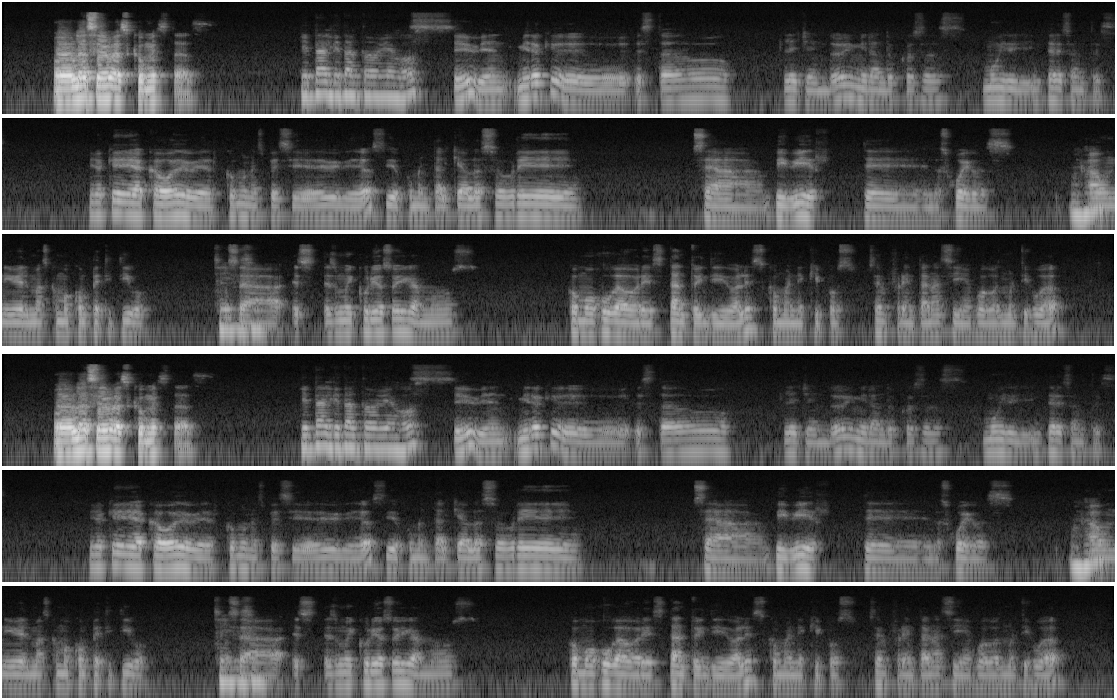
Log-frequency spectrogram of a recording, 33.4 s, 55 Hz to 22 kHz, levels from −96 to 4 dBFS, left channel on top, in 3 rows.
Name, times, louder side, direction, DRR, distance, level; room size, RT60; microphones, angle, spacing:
voice 1, 0.5-1.9 4.5-7.3 7.8-9.4 9.8-10.8 12.0-16.9 18.1-19.3 19.8-21.2 22.0-23.1 23.5-23.7 24.6-26.8 27.9-30.3 30.5-30.7 31.0-32.8, left 1 dB, 30° left, 0.5 m, -29 dB
voice 2, 3.0-4.2 21.8-22.2 24.4-24.9, right 1 dB, 5° right, 0.8 m, -33 dB
2.9 x 2.6 x 4.0 m
head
